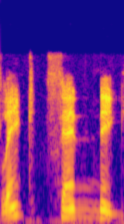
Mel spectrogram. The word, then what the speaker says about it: lengthening: Lengthening. Yeah, it's three syllables. Lengthening.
